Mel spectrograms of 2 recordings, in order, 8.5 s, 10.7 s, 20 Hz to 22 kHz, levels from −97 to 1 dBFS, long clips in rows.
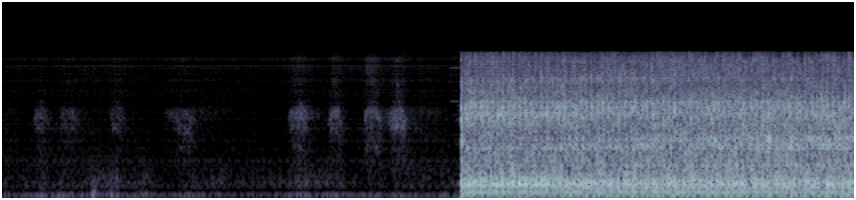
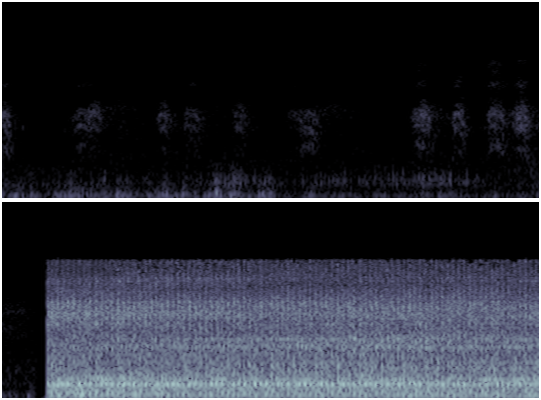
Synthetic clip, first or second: first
